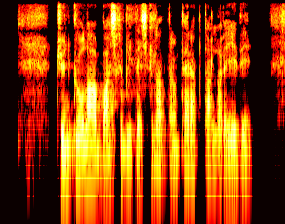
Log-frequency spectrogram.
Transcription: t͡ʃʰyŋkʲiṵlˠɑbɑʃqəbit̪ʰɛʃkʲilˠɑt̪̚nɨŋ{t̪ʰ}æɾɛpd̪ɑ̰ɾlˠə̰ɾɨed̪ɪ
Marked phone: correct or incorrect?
correct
